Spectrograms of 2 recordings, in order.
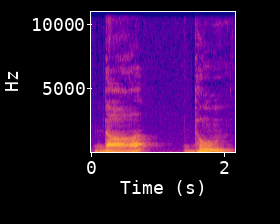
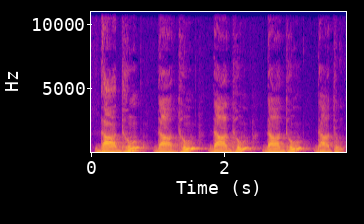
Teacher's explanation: Iambic means what? Da, dhum. One unstressed, next one is stressed. So, da, dhum, in the musical notes, if I can teach you this, you can easily understand.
